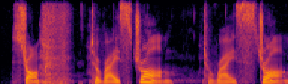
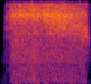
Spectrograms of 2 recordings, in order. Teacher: the s is not touching because you have space for your air to come through and then it touches the top of the mouth for the t and then you hold it with a lot of pressure sure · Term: str combination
